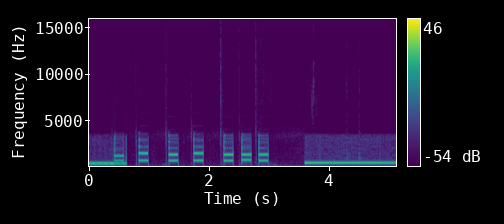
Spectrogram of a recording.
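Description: A dial tone hums briefly, then about seven quick two-tone keypad beeps sound in an uneven rhythm as a telephone dials to call back someone who hung up, followed by a long, steady electronic tone. No one speaks.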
